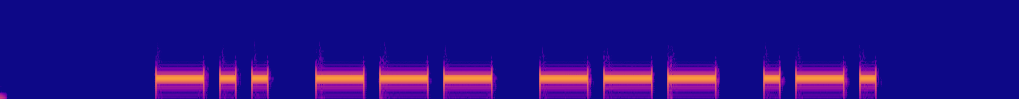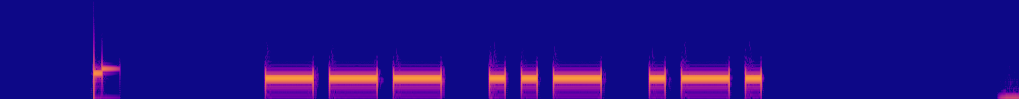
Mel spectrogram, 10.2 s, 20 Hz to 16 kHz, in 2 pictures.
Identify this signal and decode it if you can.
Morse code, heard as a keyed tone, about 15 wpm, 700 Hz. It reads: DOOR OUR
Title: Sets of 2 Words - New Word Drill - 15wpm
